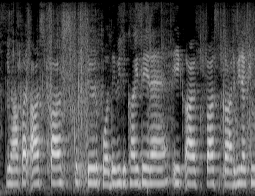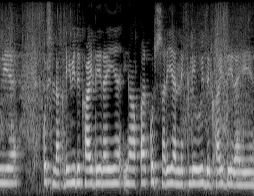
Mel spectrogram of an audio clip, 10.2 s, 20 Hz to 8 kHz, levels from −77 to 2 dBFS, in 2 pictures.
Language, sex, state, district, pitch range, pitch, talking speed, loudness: Hindi, female, Jharkhand, Jamtara, 210-225 Hz, 215 Hz, 200 wpm, -17 LUFS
